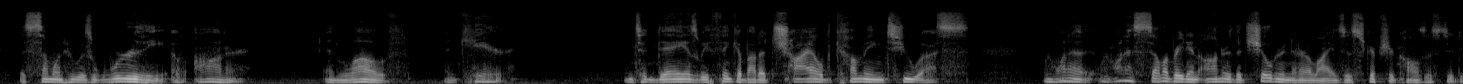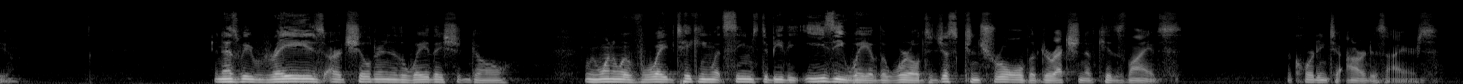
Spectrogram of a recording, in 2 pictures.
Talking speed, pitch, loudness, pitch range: 160 wpm, 110 Hz, -28 LUFS, 95-125 Hz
